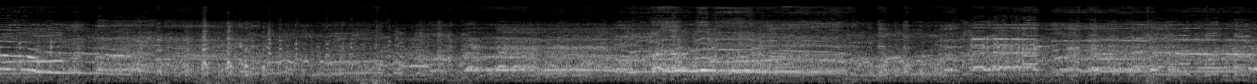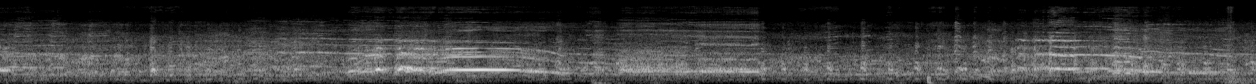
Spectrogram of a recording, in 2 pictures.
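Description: Classic hybrid laying hens, about 110–115 days old and just starting to lay, cluck and call steadily in a flock of 2,000 birds, with at least one rooster-like crow rising above the constant din.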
